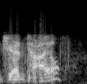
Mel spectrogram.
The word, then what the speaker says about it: Gentile: We say Gentile. – Gentile. – I think it's Gentile, yes. It's ironic that on the Goldberg show we have a guy with the last name of Gentile.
